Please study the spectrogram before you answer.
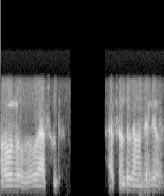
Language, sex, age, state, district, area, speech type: Odia, male, 45-60, Odisha, Balasore, rural, conversation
